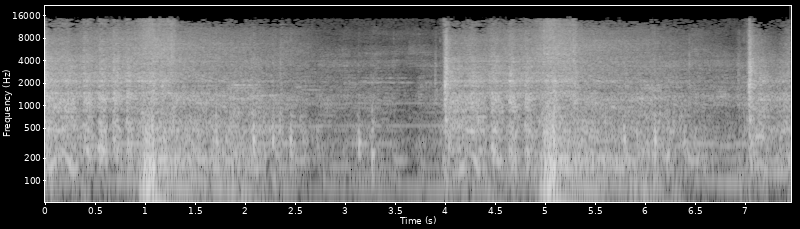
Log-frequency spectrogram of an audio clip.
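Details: 1JZ engine cranks repeatedly in bursts, starter spinning the engine, but it never catches or runs; crank no-start.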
